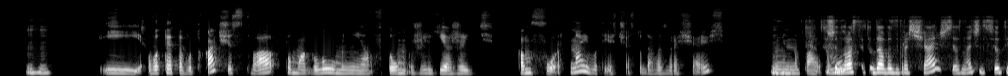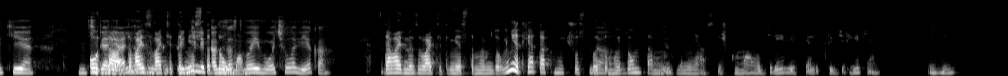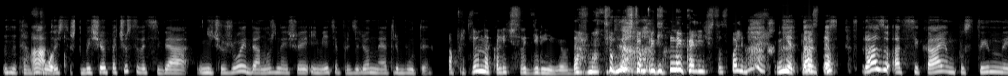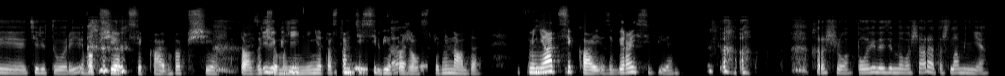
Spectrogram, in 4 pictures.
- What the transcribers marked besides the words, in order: other background noise; tapping; laughing while speaking: "Мало того, что определенное количество спален"; laughing while speaking: "Да. Так, то есть сразу"; laugh; chuckle; laugh
- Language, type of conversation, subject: Russian, podcast, Расскажи о месте, где ты чувствовал(а) себя чужим(ой), но тебя приняли как своего(ю)?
